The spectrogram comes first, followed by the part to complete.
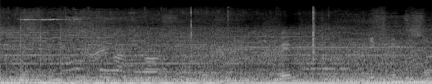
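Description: Cars' engines running with a steady low rumble in city street traffic, with voices of passers-by here and there.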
